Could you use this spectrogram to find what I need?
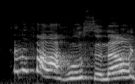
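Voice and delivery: high, loud, sly ironic jab.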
